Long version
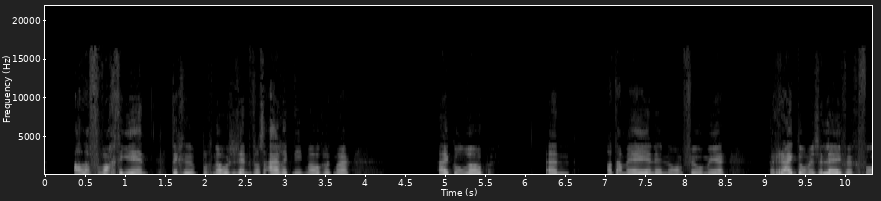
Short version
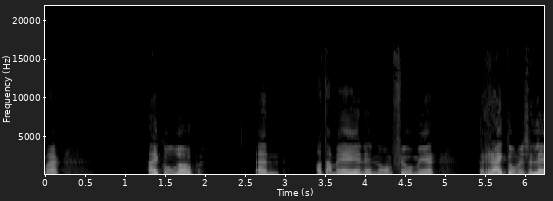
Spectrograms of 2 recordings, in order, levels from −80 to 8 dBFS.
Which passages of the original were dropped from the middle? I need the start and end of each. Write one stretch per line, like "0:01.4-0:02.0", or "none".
none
